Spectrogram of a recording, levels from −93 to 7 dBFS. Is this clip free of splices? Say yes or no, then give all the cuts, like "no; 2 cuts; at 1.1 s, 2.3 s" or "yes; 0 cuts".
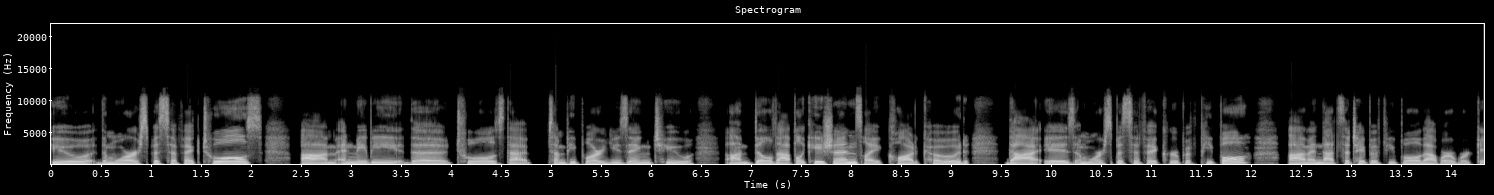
yes; 0 cuts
